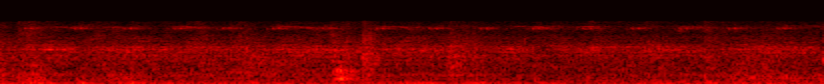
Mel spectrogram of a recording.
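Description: Faint, evenly repeated high chirping, like a cricket, pulsing several times a second, with a soft knock just under halfway.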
